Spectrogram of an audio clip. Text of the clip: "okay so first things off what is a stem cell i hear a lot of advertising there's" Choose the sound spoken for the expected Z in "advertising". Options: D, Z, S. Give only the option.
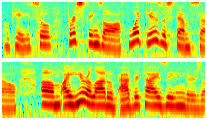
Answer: Z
